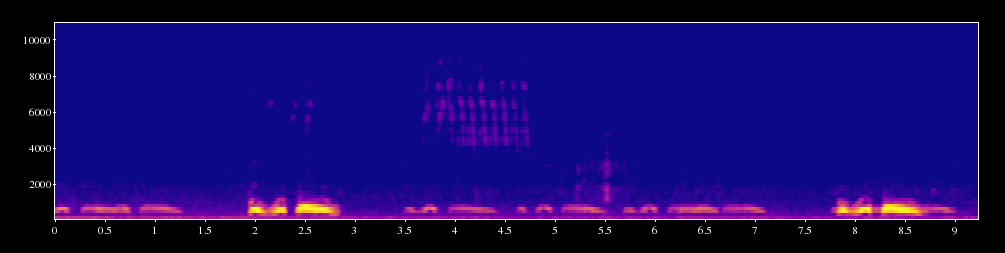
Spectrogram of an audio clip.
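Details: Spotted dove cooing, used as a lure: soft low hooting notes in short phrases, with louder emphatic double coos near the start and again near the end, over a quiet background.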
